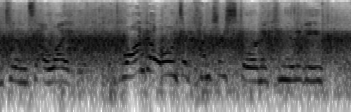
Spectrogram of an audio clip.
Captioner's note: applause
